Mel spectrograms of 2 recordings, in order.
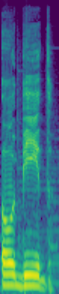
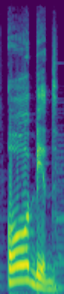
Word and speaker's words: обід: замок перетвориться на замок А це смачний обід та перемістивши наголос на перший склад ми перетворюємо його на обід колеса А це квітка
